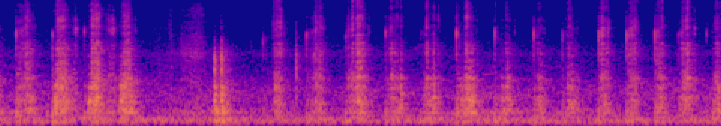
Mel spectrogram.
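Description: A red-handled, metal-tipped stylus scratches rapidly across a flat, black-coated copper foil scratch art board. The result is a quiet run of quick, bright, rasping strokes that rise and fall in short bursts, each dying away dry with no ring.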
